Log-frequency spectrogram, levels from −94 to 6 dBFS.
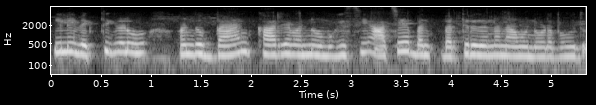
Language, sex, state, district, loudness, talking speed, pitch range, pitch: Kannada, female, Karnataka, Gulbarga, -16 LUFS, 135 wpm, 205-255 Hz, 220 Hz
